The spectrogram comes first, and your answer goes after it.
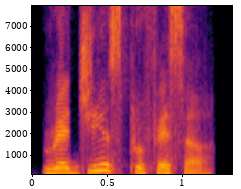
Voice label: "Regius professor", Indian

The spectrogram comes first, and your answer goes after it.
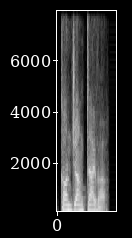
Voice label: "conjunctiva", Indian

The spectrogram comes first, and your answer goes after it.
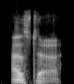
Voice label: "aster", British

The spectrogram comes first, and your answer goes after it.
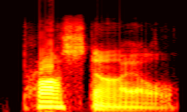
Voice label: "prostyle", American

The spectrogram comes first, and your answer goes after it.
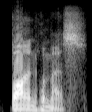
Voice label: "bonhomous", American

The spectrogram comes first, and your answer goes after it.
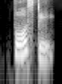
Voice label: "forestay", Indian

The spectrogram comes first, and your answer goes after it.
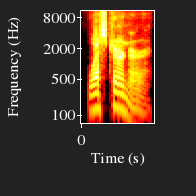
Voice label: "westerner", American

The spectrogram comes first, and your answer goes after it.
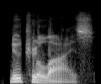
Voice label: "neutralize", American

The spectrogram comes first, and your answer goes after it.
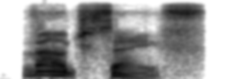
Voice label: "vouchsafe", British

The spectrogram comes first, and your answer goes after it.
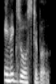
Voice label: "inexhaustible", Indian

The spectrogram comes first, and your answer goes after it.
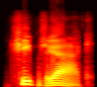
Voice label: "cheapjack", American

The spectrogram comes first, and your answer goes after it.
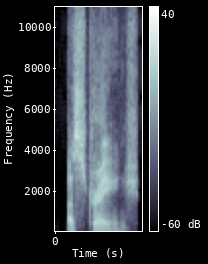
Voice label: "estrange", American

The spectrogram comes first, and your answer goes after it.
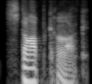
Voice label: "stopcock", American

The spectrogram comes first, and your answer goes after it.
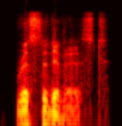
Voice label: "recidivist", British

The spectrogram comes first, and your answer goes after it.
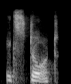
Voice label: "extort", Indian

